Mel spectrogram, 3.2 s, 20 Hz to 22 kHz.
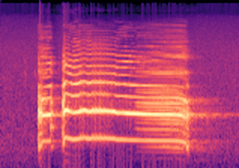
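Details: Newly acquired rooster crowing after preening, recorded on March 24, 2026 with snow on the ground after days of snowfall: two brief clipped notes then a long, steady, harmonically rich held crow of about two seconds fading out.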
